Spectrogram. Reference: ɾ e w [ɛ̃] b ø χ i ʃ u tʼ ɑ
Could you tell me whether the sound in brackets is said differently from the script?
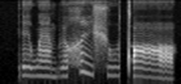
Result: yes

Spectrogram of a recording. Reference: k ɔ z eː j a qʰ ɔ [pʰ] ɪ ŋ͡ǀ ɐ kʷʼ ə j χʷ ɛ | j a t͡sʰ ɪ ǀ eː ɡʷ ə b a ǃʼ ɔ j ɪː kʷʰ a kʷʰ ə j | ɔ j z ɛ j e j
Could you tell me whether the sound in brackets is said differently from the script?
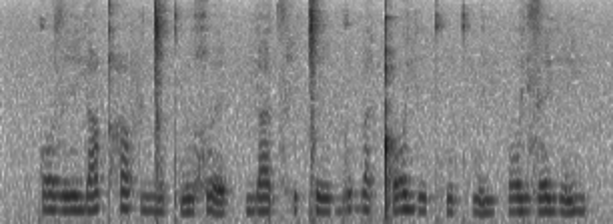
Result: yes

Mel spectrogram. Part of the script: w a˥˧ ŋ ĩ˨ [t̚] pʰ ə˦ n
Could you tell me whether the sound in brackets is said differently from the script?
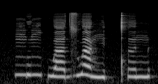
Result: no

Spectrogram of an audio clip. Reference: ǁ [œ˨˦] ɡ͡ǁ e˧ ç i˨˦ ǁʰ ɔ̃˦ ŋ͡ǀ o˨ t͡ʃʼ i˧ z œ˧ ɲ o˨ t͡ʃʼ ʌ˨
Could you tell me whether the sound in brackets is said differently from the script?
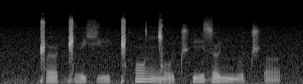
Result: no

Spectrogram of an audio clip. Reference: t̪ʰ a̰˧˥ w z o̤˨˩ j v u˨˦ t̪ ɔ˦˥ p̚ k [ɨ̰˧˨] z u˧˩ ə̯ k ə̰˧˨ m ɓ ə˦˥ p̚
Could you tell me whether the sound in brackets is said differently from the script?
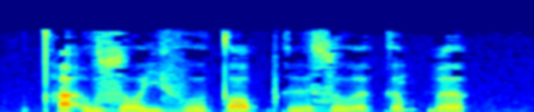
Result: yes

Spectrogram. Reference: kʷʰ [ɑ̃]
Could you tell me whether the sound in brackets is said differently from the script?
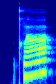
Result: no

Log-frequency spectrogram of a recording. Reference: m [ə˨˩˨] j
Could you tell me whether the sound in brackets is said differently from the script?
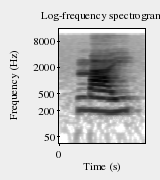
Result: yes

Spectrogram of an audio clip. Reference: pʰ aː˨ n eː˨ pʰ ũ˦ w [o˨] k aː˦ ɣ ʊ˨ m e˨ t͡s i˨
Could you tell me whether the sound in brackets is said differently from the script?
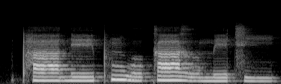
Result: no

